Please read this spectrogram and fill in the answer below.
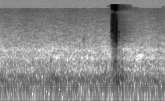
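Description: Near silence: room tone in a pause of speech, with one brief, faint noise near the end.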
